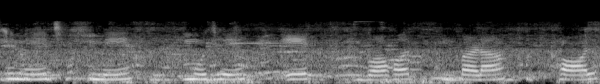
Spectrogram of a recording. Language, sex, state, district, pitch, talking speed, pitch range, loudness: Hindi, female, Madhya Pradesh, Dhar, 235 Hz, 80 wpm, 225-245 Hz, -14 LUFS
